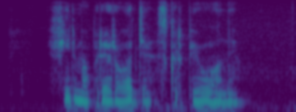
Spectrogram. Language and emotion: Russian, neutral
